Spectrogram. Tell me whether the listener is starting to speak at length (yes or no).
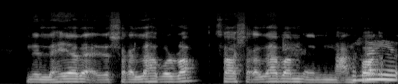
no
